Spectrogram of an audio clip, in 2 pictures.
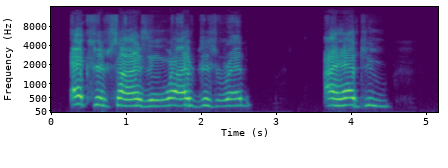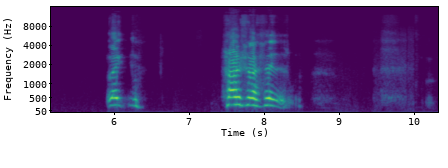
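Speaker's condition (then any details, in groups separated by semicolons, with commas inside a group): Cerebral palsy; unstable voice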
